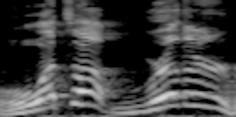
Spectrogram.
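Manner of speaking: very high-pitched delivery.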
